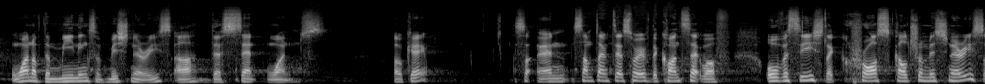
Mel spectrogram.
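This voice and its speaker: A man from Malaysia giving a guest sermon in a relaxed, chatty way, often repeating a word as he starts a phrase. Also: medium pitch, big-room sound. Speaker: guest preacher. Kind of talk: informal sermon.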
